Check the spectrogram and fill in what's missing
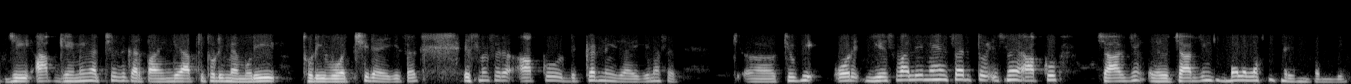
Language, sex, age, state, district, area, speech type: Hindi, male, 18-30, Madhya Pradesh, Jabalpur, urban, conversation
